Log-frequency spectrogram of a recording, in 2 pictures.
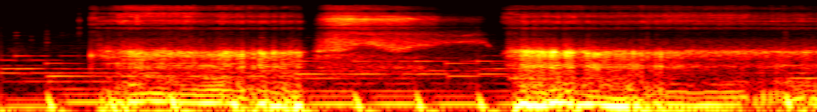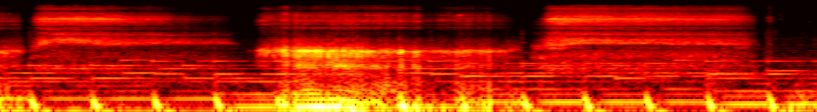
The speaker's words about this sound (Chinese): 丹丹睡得好熟，好熟，好熟。哎呀，它还会打呼呢。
